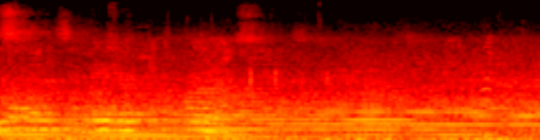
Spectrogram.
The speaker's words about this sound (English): As a helicopter floats overhead.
